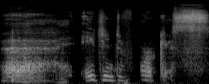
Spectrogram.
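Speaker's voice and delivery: slow, hushed, drawn-out whispered dragon hiss. A game master voices an ancient dragon snapping toward the little pseudo dragon: hissing dragon voice. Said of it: "and it hisses".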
